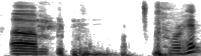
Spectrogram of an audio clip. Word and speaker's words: Rohypnol: You know, like GHB, and I can never pronounce this. It's rohypnol.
